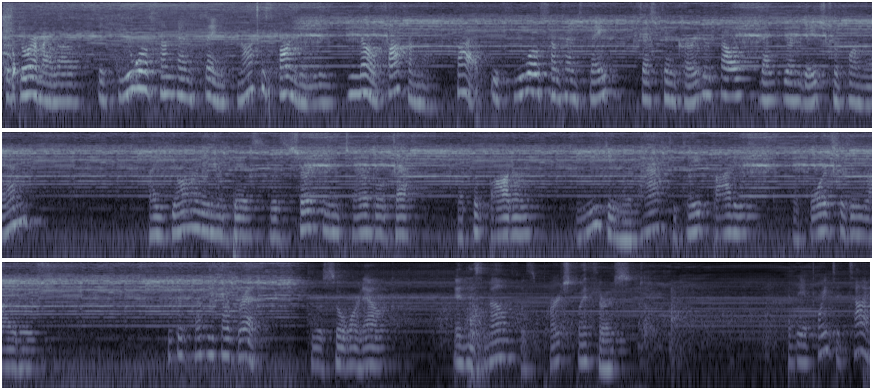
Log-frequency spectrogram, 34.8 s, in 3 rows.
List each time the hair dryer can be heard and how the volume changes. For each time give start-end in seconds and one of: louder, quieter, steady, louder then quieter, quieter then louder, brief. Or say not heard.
not heard.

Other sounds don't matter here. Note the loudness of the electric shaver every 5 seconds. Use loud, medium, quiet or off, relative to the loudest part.
loud, loud, loud, loud, loud, medium, quiet.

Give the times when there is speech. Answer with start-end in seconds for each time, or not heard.
0.0-11.9, 13.6-23.9, 25.4-31.8, 33.6-34.7.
